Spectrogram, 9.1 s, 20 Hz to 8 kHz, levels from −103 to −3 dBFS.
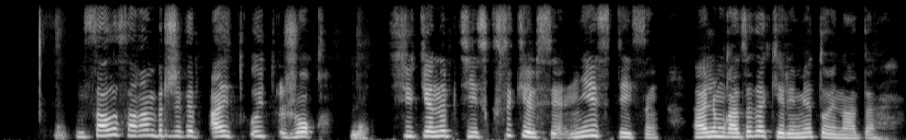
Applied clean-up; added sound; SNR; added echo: neural mask model Resemble Enhance denoiser.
